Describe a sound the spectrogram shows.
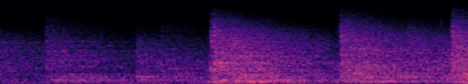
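A hammer strikes with ringing blows.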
